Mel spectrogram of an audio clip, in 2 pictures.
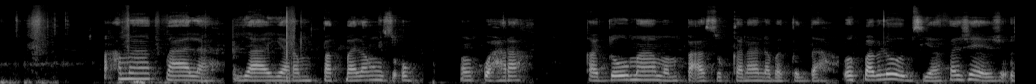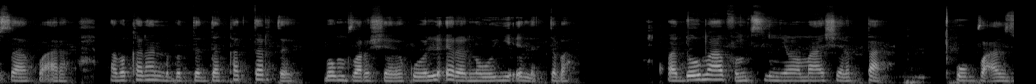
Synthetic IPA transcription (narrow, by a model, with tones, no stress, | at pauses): pa˦˨ʔa˦maː˦taː˨˦la˨jaː˨ja˨ɾɨ˨m̩˦pa˨k͡pa˨la˦ŋzʊ˦˨ʔʊ˦ | ŋ̩˦ka˨ha˨ɾa˦ | ka˨doː˦maː˦mɨ˨m̩˦pa̰˨ʔa˨sʊ˨ka˨na˦nɨ˨bɨ˨tɨ˨da˨o˨k͡pa˨blɨ˦o˨bi˨a˨ka˦ʒɛ˦ja˨ʒʊ̰˦ʔʊ˦saː˦kʷa̰˨ʔa̰˨ɾa˨ka˨bɨ˨ka˦na˦nɨ˨bɨ˨tɨ˨da˨ka˦tɨ˦ɾtɨ˨ | bɨ˦m˦bɔ˨ɾɨ˦ʃɛ˨lɨ˨ko˨lɪ˦ʔɪ˦ɾɨ˨nɨ˨o˦jɪ˦ʔɪ˦lɨ˨tɨ˦ba˨ | ka˨doː˦maː˦vʊ˨m˦ti˦ɲ˨ɛ˦ma˦maː˦ʃɛ˦lɨ˦pa˦˨ | o˦ba˨ʔa˨z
